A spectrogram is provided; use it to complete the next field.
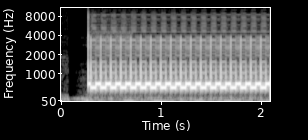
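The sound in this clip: Telephone ringing for an outgoing call: after a moment of quiet, a loud electronic ring starts abruptly and continues without a break to the end, with a rapid warbling trill.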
